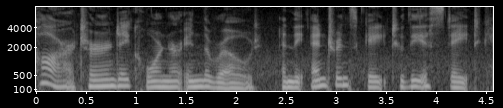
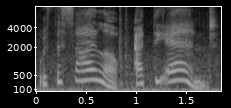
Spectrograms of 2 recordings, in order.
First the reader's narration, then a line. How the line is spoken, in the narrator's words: cried Amy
